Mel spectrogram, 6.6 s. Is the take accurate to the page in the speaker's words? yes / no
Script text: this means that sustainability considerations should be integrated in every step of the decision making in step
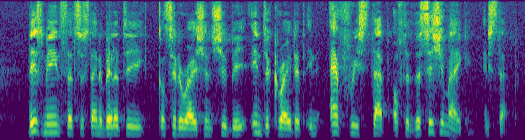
yes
